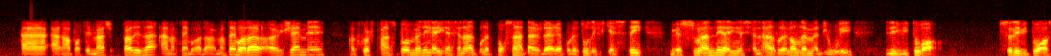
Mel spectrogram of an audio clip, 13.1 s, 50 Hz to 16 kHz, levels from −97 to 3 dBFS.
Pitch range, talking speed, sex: 120-155 Hz, 230 wpm, male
